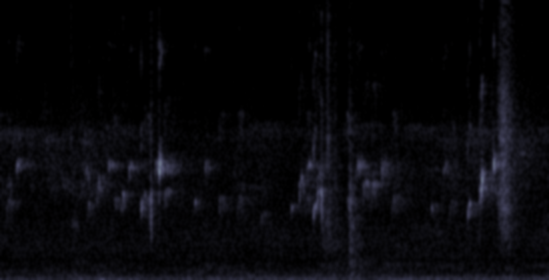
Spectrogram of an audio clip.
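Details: European goldfinch, a wild bird from Morocco, in song: quick liquid twitters and metallic chirps in loose clusters, a few notes sliding upward, with quiet gaps and steady low background hum.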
